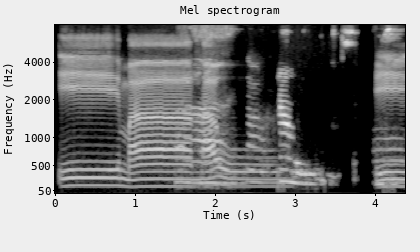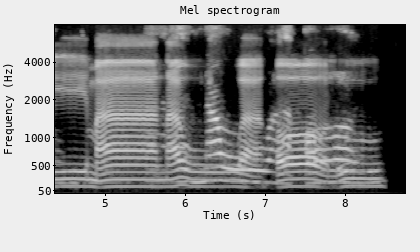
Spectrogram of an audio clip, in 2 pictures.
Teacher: Ini fathah tanwin bertemu dengan huruf wawu. Idgham bi gunnah. Masuk dengan mendengung. Jadi wawunya ini mendengung.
